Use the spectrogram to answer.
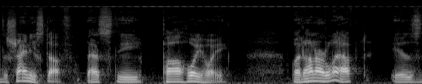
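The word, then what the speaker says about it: pahoehoe: outer surface like that is called PA hoyhoy lava it's spelled p a h o h OE H OE and it's very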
